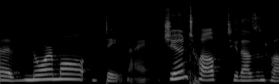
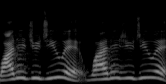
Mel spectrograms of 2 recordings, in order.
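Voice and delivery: put-on, high-pitched screaming, repeated; 5 semitones higher, 4 dB louder than usual. Retelling a stabbing scene, imitating Robert screaming a repeated question. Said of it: "he's screaming".

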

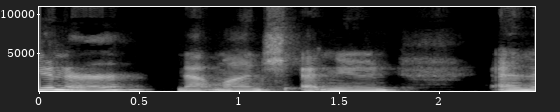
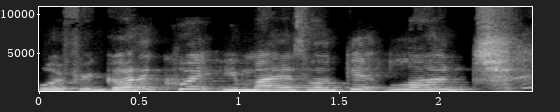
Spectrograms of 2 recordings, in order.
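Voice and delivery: put-on raised, pitched-up yell; 6 semitones higher, 4 dB louder than usual. Retelling what her husband yelled after she quit, retelling a yell. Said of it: "my husband yells".

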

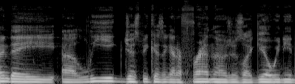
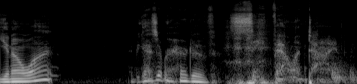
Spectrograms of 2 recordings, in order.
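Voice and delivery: mock spooky, hushed, ominous boogeyman whisper; 2 semitones higher, 8 dB quieter than usual. Imagining office workers talking, the speaker voices them: mock-ominous boogeyman tone. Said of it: "Why does he say it like it's a boogeyman?".

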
